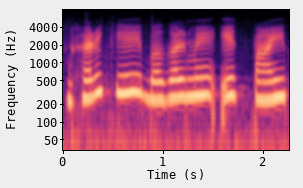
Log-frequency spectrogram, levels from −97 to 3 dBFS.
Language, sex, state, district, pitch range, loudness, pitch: Hindi, female, Bihar, Patna, 250-290 Hz, -12 LUFS, 265 Hz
